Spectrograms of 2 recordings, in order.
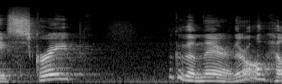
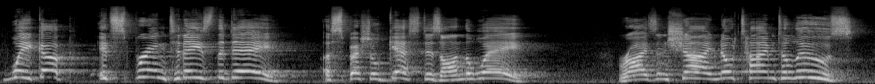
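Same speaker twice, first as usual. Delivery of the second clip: put-on higher, excited little boy voice; higher wake-up call from William; 6 semitones higher, slower than usual. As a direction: call the animals awake brightly. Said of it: "he says".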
